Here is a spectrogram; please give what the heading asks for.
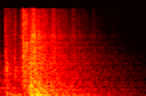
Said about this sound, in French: Les battants se refermèrent sur lui.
